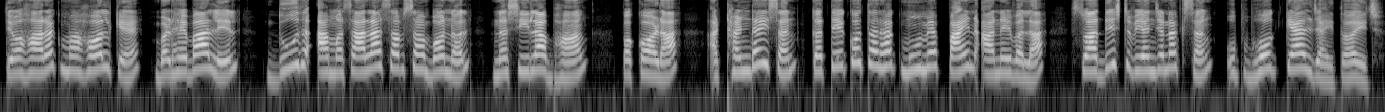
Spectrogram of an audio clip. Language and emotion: Maithili, neutral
